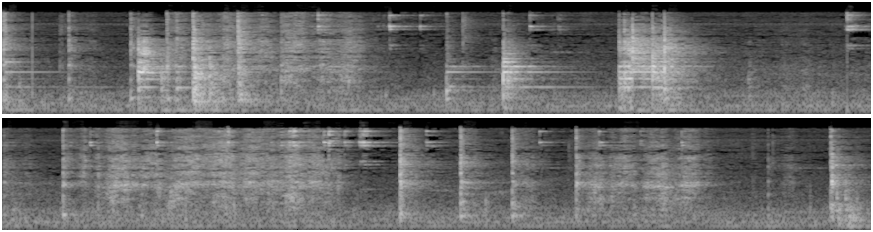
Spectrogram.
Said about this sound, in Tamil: அப்படியே கரண்டி விட்டு கிளறிக்கிட்டே இருக்கணும்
